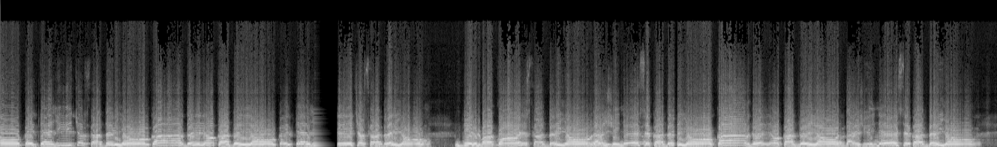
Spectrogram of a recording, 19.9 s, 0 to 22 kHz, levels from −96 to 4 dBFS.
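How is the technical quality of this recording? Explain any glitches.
The recording has three audible timing glitches, all grouped in two spots, each caused by audio arriving late or unevenly over a network link.

From 6.27 to 6.76 s there is a call audio freeze. The audio stops moving forward for nearly half a second. The last sound is drawn out into a fading buzz, with about 50 ms of near silence, and then resumes exactly where it left off, so nothing is lost but 462 ms of delay is inserted. The likely cause is packets held up in transit until the jitter buffer ran dry. On a spectrogram this appears as a smeared, repeating band of the final spectrum that fades out. The waveform shows a repetitive, decaying tail and then a short flat stretch.

From 11.76 to 13.36 s a jitter buffer speed-up occurs. Having built up too much queued audio, the receiver repeatedly removed slivers a pitch period or so long, trimming roughly a fifth of a second in total. 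The passage plays at about 113% speed with unchanged pitch and sounds rushed. On a spectrogram, events sit closer together in time while harmonic spacing stays the same. The waveform shows tiny splice points with no dropouts.

At 13.46 to 13.55 s, just after the speed-up, a short stall from a late packet holds a sound for 74 ms while the buffer waits, then continues with nothing missing. It is heard as a brief hold with a slight buzz or dip. On a spectrogram it is a small horizontal streak. In the waveform it is a short repeated cycle.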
